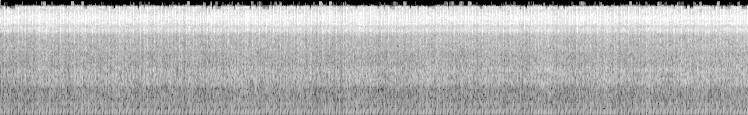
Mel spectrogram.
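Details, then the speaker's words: Neglected roadside Briggs & Stratton push mower with cross-threaded spark plug, after priming fuel into the carburetor: small single-cylinder runs smooth and steady with no misses or surging; normal running. "as you can see it didn't take much just priming it like that what it does it it gives the engine enough fuel to run for a few seconds and suck everything under the emulsion tube and up through the carburetor and this will run fine now"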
